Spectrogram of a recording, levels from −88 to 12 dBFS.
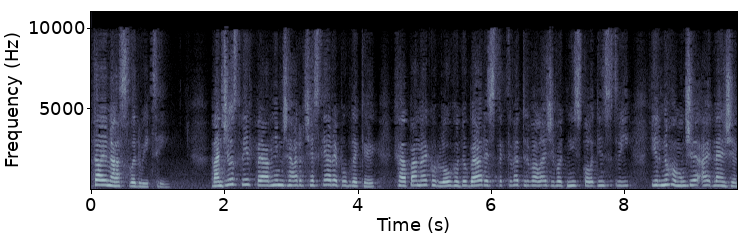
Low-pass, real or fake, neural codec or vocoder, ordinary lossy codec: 9.9 kHz; fake; codec, 16 kHz in and 24 kHz out, 0.6 kbps, FocalCodec, streaming, 2048 codes; AAC, 32 kbps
